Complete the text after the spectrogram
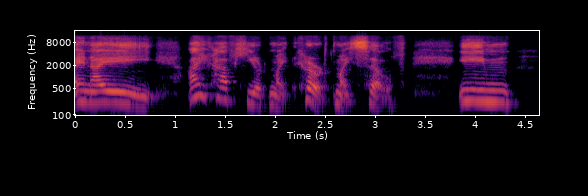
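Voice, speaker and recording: A woman speaks in a fairly high, somewhat breathy voice with a dark, mellow tone. Her pitch swings very widely. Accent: strong Mexican. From Mexico. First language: Spanish. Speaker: webinar participant. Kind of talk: casual chat. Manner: halting.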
